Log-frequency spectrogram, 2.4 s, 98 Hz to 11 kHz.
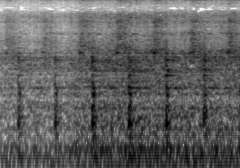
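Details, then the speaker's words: Chevrolet Malibu, right front wheel jacked up, traction control off: sharp hollow clunks about three a second as the wheel is rocked by hand, with no load on it, from play in a worn front wheel bearing. "that's what I need to do here it's in the damp berry there's an easy 100 bucks gone"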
